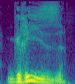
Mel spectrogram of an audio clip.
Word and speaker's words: grise: So when you add this E, basically it gives you the pronunciation or the possibility to pronounce the previous letter here. It's Z. Grise.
